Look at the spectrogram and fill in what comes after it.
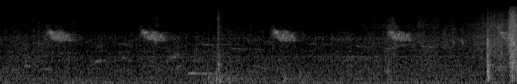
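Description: A bird chirping, a short high call repeated about once a second. There is a single knock about two seconds in and two sharper knocks near the end.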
